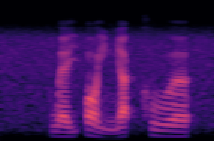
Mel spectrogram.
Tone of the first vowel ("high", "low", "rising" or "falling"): rising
